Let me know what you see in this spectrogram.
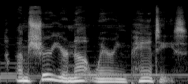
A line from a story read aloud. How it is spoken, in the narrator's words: he said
